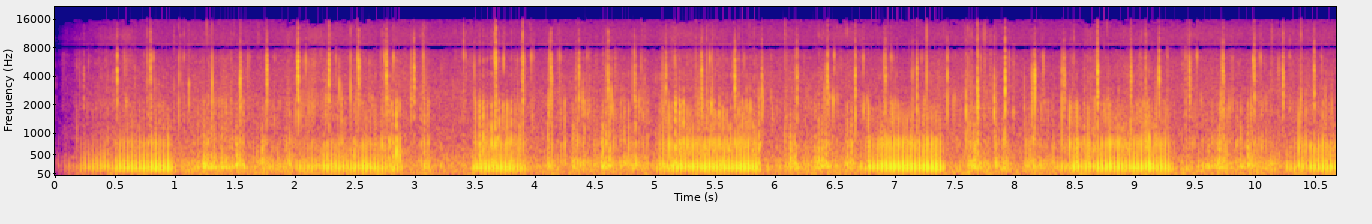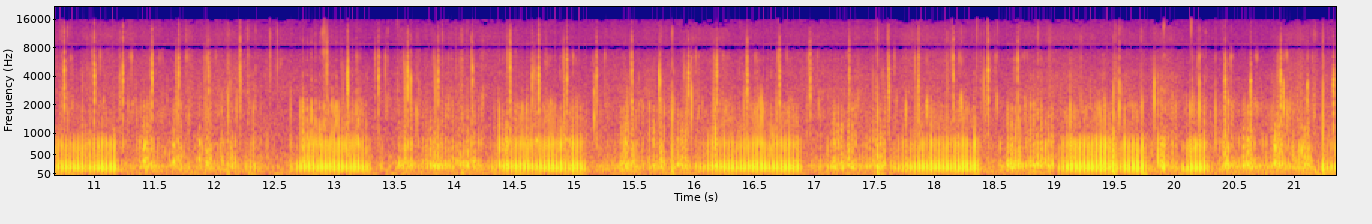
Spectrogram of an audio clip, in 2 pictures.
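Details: Kitten purring while wanting a bottle, a sweet unexpected moment indoors; steady low rumbling purr in rhythmic bursts about every one to two seconds, with faint clicking sounds throughout.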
